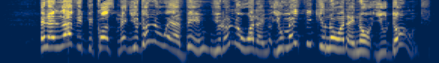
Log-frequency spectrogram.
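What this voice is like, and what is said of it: Zimbabwean-accented English. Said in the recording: “I have an accent. I'm from Zimbabwe.”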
